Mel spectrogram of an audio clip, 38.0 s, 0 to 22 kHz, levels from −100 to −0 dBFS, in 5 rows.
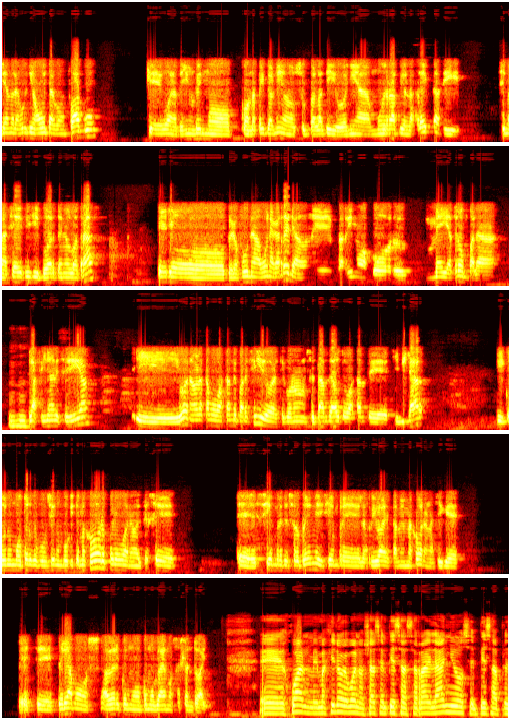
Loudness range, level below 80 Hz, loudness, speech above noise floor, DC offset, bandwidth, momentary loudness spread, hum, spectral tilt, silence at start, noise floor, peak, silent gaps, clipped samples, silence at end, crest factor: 2 LU; -56 dBFS; -12 LUFS; 72 dB; under 0.1%; 7.4 kHz; 6 LU; none; -4.5 dB/octave; 0 s; -83 dBFS; 0 dBFS; none; under 0.1%; 0 s; 12 dB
